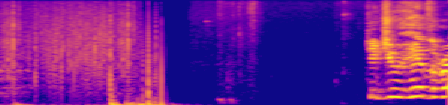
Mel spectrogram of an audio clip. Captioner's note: record scratching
